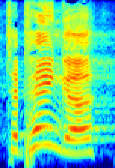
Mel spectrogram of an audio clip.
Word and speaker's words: Topanga: First argument, Topanga rhymes with Jenga.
